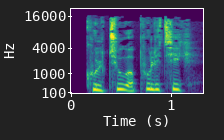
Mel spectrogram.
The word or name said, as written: kulturpolitik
